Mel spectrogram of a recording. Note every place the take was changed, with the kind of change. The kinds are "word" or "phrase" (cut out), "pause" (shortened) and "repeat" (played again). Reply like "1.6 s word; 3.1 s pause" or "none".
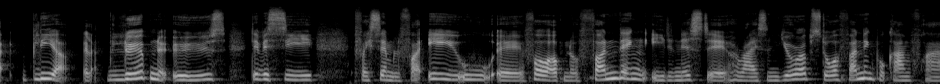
3.5 s word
